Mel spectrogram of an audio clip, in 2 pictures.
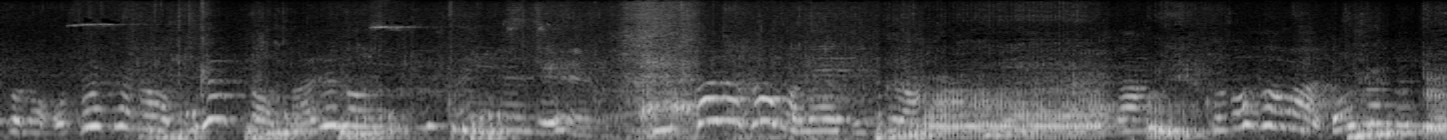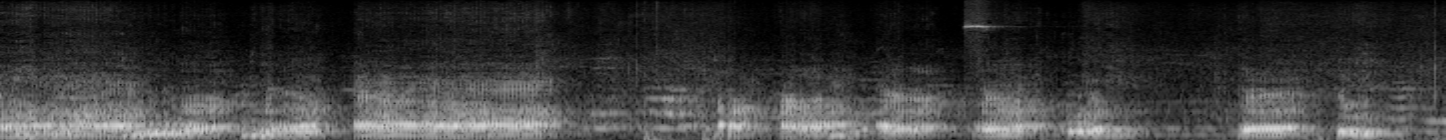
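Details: One-year-old Steller sea lion at an aquarium in Ise, playful and free-spirited: loud, harmonic, moaning roars repeated in bursts, some long and sustained, with a few higher bright tones and possible human voices in between.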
